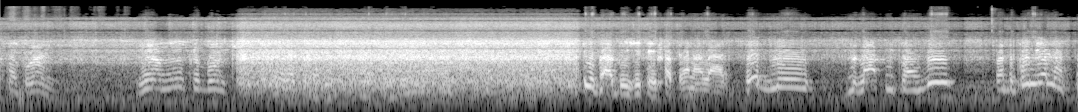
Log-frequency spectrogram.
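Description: Small portable FM subcarrier (SCA) receiver playing a talk broadcast through its speaker. About two and a half seconds in, loud steady hiss takes over for some three seconds while it is tuned between stations, and speech from another subcarrier station comes in again near the six-second mark.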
